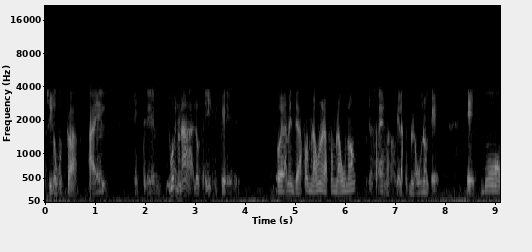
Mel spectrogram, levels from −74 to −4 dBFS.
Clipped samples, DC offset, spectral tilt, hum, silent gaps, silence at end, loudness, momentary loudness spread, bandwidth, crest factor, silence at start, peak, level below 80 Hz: under 0.1%; under 0.1%; -5 dB/octave; none; none; 0 s; -43 LUFS; 15 LU; 12.5 kHz; 26 dB; 0 s; -16 dBFS; -64 dBFS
